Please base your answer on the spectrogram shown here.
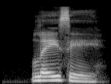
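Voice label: "lazy", English, female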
